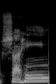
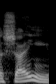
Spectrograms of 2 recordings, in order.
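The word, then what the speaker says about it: Shauhin: on his Twitter like how to pronounce his name Shaheen is a acceptable pronunciation so is shahen like like without the second like H pronunciation the silent as well but I do think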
